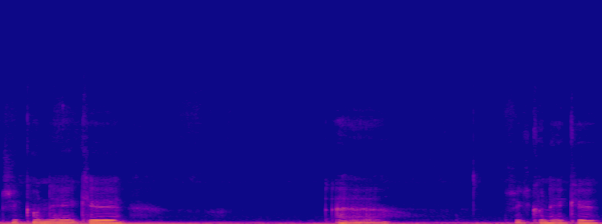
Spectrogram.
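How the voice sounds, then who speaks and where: A man with an English accent speaking halting French as a learner in a casual video diary, often stopping to search for words. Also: mid-range voice, level tone, creaky, narrow, tinny audio, slight background noise.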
